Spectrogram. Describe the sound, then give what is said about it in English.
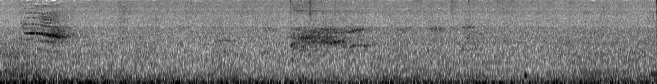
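Two brief, high-pitched squirrel calls ring out against a steady outdoor rumble, with a bird chiming in faintly. Nobody speaks. “Thanks for joining me in this squirrel that's been out here yelling the whole time.”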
